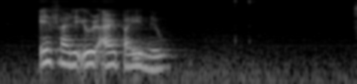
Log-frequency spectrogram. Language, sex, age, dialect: Faroese, female, 15-35, Suðurstreymoy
